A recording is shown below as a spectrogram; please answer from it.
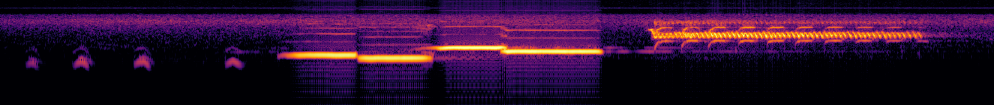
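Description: A Wood Thrush song slowed to half speed: four soft low notes, then clear held flute-like whistles, ending in a long rolling trill.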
